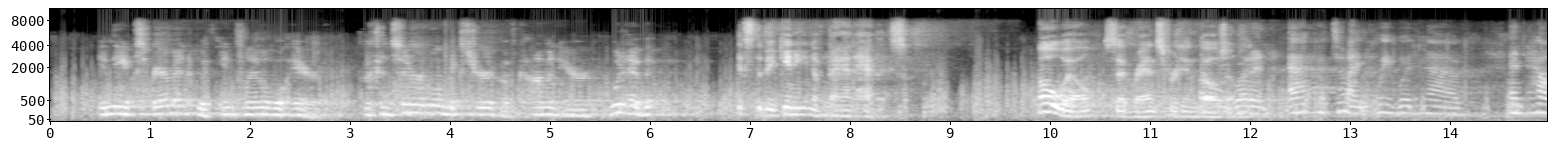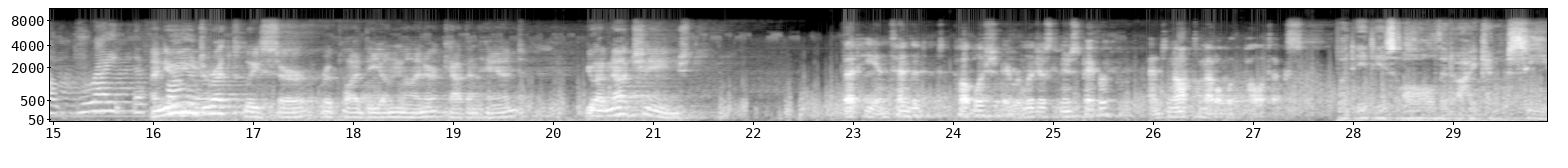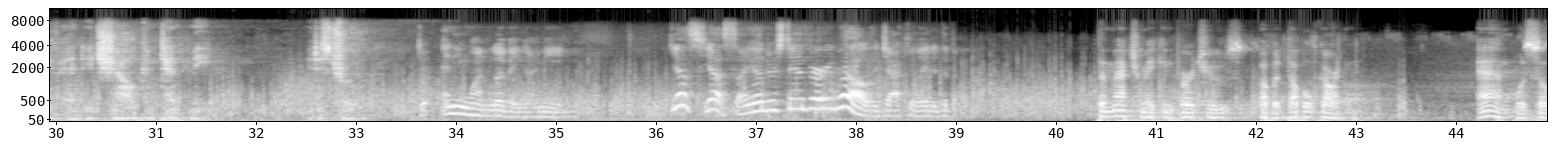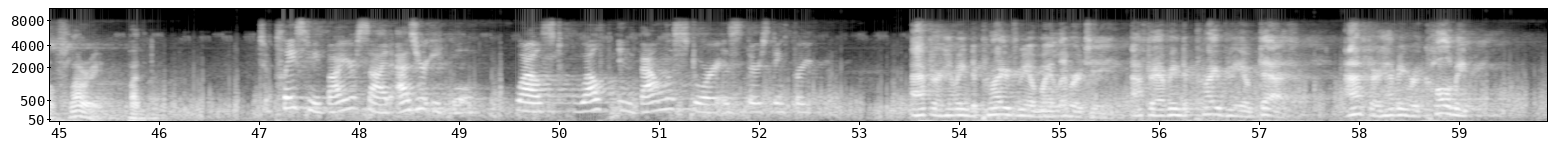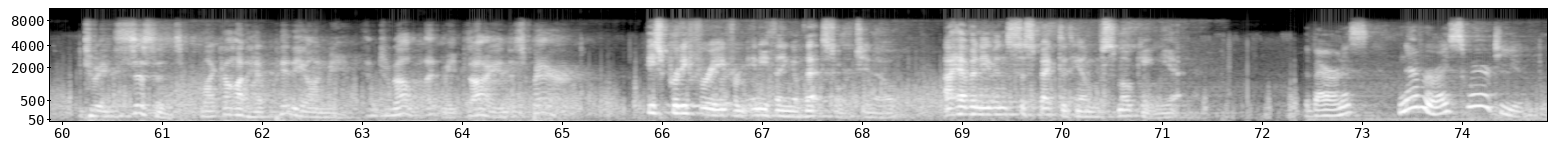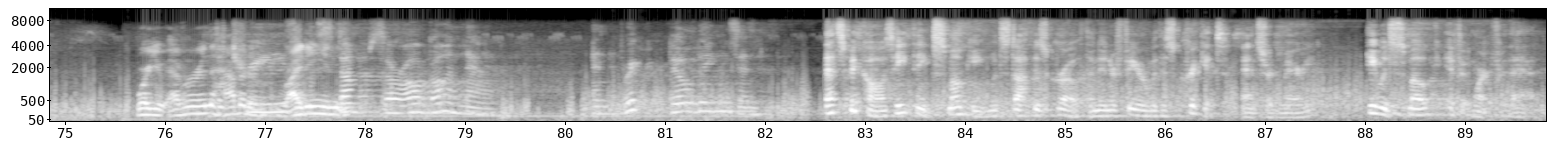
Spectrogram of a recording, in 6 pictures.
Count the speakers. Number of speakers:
ten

